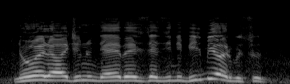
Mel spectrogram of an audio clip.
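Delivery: said with a laugh. One engine asks another who can't find the tree, laughing. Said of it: "Diye güldü Duncan".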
